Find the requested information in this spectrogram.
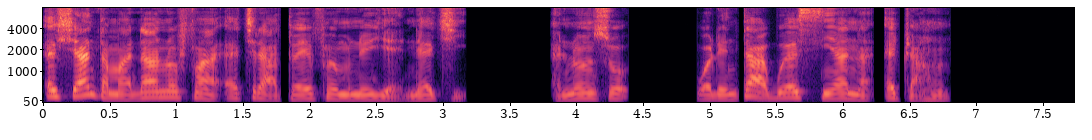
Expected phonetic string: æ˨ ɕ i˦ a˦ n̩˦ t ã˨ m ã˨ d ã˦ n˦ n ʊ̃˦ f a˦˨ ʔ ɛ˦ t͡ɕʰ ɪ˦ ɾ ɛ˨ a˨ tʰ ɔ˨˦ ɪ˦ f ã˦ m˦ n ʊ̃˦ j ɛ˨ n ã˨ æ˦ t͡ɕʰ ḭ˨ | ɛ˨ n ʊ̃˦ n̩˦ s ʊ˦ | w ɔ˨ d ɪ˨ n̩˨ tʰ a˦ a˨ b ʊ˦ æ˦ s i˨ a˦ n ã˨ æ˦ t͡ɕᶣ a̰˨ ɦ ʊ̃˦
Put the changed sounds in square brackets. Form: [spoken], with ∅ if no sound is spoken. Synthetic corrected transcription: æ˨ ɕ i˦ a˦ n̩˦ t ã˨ m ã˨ d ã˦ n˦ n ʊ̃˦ f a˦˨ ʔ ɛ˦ t͡ɕʰ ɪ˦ ɾ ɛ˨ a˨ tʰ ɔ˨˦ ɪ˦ f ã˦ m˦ n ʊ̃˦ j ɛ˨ n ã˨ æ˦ t͡ɕʰ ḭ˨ | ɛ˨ n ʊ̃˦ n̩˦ s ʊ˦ | w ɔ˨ d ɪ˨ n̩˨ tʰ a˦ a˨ b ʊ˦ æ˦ s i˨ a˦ n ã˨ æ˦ t͡ɕᶣ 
